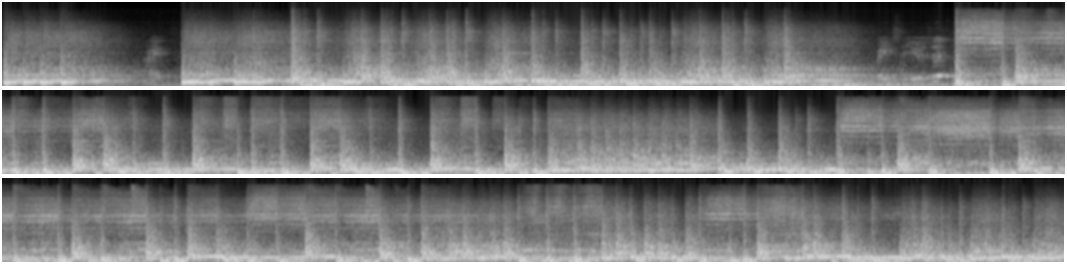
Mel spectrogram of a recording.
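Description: A ddrum Reflex drum kit with Istanbul Mehmet cymbals played live: one hit that rings out, then from about two seconds in a fast, continuous pattern of bass drum, snare and toms. The cymbals come in louder at about ten seconds and ring brighter again from about nineteen seconds.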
